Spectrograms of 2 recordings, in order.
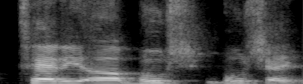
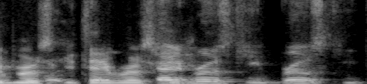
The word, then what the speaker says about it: Bruschi: But also another high praise for Jaden Daniels, Teddy Boucher. I always say it wrong. Teddy Bruschi. Jesus, I always have to get a beer.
